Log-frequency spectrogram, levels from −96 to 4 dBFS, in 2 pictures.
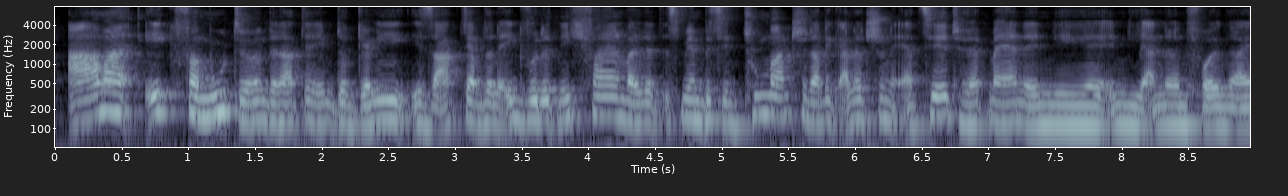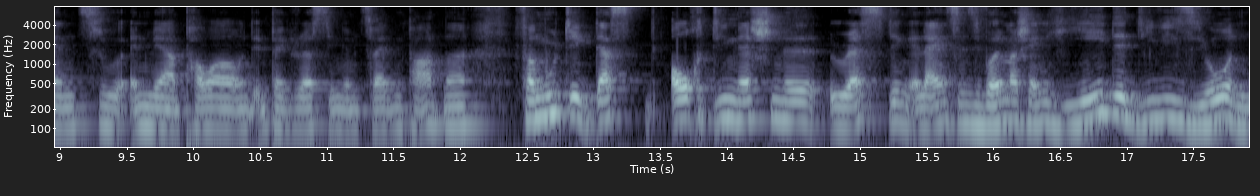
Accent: German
